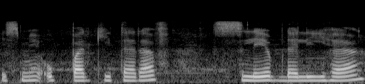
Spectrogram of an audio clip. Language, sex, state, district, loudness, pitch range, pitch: Hindi, female, Uttar Pradesh, Lucknow, -19 LUFS, 180-190 Hz, 180 Hz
